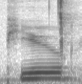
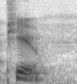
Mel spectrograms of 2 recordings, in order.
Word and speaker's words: Pugh: Well, seeing as how that has Florence, how do you say her last name? Pew, P-U-G-H. – Yeah, Pew.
